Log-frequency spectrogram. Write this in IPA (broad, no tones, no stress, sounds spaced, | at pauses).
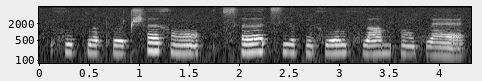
x u kʷ ɾ ʌ pʰ ʊ t͡ʃʰ ɜ x ɔ̃ | t͡sʰ ɜ t͡sʰ i ə̯ kʷ ə̃ x u lˠ xʷ ɑ m k ɔ̃ xʷ æ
